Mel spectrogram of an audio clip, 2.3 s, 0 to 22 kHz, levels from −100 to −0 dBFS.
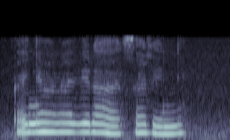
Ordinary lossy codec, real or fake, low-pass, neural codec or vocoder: none; fake; 7.2 kHz; codec, 16 kHz, 8 kbps, FunCodec, trained on Chinese and English, 25 frames a second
